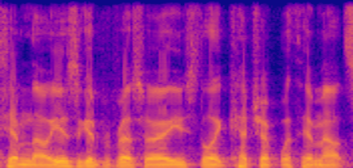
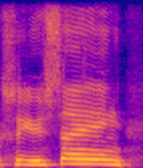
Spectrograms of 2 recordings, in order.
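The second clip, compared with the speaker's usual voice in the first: high, slow, exaggerated innocent question; high slow mock-innocent student voice; mock earnest student question; 9 semitones higher than usual. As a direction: ask it wide-eyed and innocent. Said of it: "shot my hand up and was like".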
